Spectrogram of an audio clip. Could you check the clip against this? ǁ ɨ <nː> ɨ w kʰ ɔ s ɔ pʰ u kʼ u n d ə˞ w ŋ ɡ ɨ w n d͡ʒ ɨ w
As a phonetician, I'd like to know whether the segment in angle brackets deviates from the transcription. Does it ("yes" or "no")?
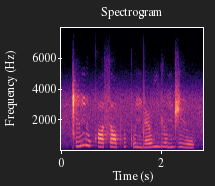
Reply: yes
